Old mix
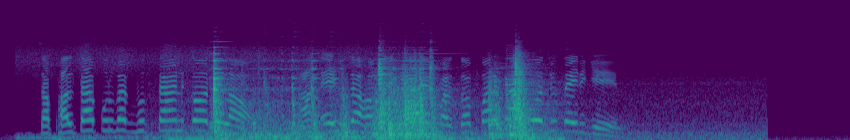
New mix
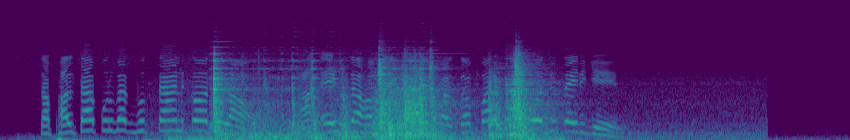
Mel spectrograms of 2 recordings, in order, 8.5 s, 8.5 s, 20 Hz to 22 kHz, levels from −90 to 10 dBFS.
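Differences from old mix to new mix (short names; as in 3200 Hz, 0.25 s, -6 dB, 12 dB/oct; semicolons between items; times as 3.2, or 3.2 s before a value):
speech: add low shelf 210 Hz +11 dB; first sound -9.5 dB; second sound: send +6.0 dB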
